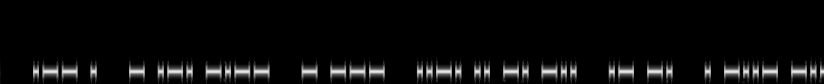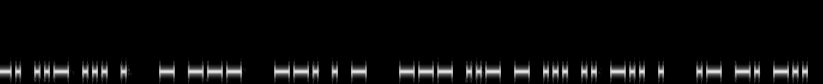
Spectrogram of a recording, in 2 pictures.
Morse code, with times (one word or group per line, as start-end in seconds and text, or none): 0.3-1.0 WE
1.3-2.7 TRY
3.0-3.8 TO
4.2-5.8 FIND
6.1-6.7 AN
7.1-9.5 EXCUSE
9.8-10.7 TO
11.0-11.9 GET
12.2-14.9 OUTSIDE
15.2-16.3 AND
